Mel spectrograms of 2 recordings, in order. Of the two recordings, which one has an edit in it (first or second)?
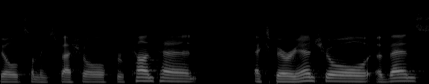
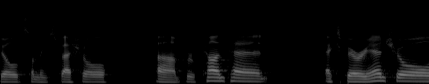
first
